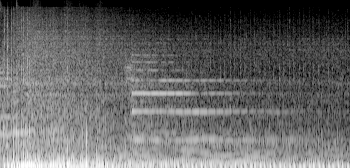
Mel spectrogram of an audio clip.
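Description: A motorcycle engine revs loudly as it starts up, then settles into an idle with a fast, even beat.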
